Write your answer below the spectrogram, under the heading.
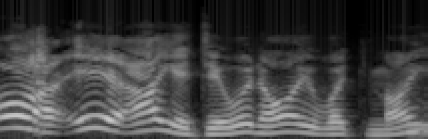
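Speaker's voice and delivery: terrible, bad, put-on British accent. Imitating some American you thought they had on, doing a terrible fake British accent. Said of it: "doing a terrible like".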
